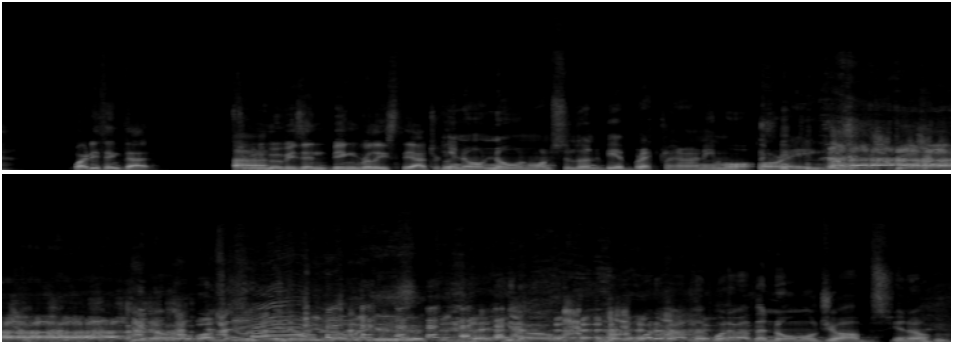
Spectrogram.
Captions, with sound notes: - Why do you think that? Too many movies being released theatrically? - You know, no one wants to learn to be a brick layer anymore, or a-- (laughter) (chatter) What about the normal jobs, you know?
